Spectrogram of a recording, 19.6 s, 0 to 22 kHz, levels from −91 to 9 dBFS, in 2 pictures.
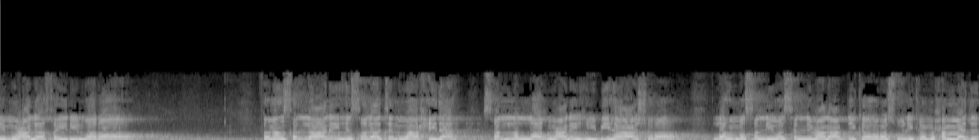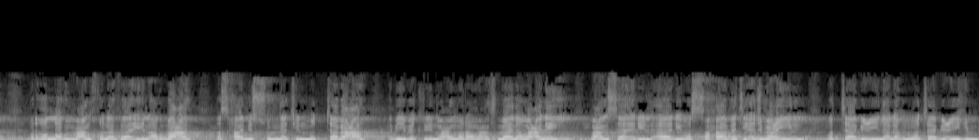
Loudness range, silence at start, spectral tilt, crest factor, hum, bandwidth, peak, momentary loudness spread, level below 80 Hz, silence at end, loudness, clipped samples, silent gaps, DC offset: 2 LU; 0 s; -6 dB/octave; 12 dB; none; 10.5 kHz; -6 dBFS; 7 LU; -38 dBFS; 0 s; -19 LUFS; under 0.1%; none; under 0.1%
